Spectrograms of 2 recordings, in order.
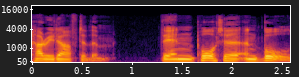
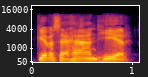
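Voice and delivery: louder call across the room; 4 semitones higher, 6 dB louder than usual. A narrator's reading. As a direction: call for help. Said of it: "Bald called out".

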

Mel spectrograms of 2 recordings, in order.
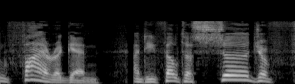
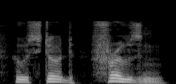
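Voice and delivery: plain reading voice

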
